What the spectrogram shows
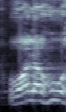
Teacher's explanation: ہاں الٹا پیش ہے، یہ واو مدہ کی طرح ہوتا ہے، اسے ایک الف کے برابر کھینچیں گے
